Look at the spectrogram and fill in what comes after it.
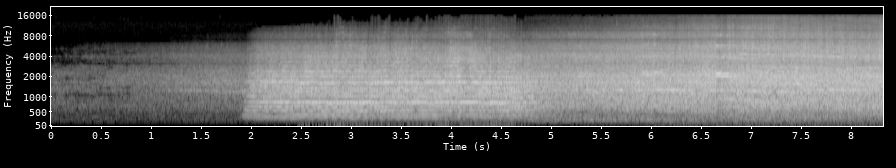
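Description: Diesel freight locomotive air horn sounds one loud chord about two seconds in, held for about three seconds. Then the lead GE locomotives of a CSX intermodal train pass close by, their engines running with a steady noise of wheels on rail.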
